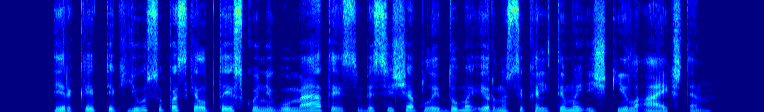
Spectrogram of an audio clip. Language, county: Lithuanian, Kaunas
